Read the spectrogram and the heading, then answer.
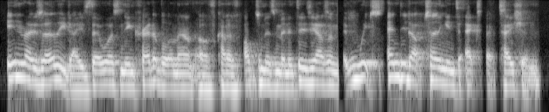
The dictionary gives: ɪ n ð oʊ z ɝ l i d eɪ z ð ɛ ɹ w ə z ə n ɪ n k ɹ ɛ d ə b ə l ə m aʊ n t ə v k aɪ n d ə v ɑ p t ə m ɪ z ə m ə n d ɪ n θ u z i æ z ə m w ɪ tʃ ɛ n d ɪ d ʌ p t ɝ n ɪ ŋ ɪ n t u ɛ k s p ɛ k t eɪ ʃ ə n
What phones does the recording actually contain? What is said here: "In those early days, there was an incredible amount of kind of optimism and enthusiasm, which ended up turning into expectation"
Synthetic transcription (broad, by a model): ɪ n ð oʊ z ɝ l i d eɪ z ð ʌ ɹ w ə z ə n ɪ n k ɹ ɛ d ə b ə l ə m aʊ n t ə v k aɪ n d ə v ɑ p t ə m ɪ z ə m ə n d ɪ n θ u z i æ z ə m w ɪ tʃ ɛ n d ɪ d ʌ p t ɝ n ɪ ŋ ɪ n t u ɛ k s p ɛ k t eɪ ʃ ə n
